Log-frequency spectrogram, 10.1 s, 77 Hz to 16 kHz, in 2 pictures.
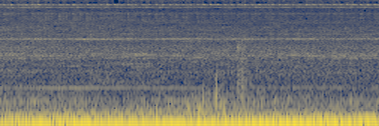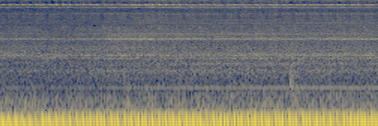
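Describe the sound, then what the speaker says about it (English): A 1974 Alfa Romeo engine idles steadily with a low, even rumble and a faint whine, with a couple of brief clicks partway through. "It's idling pretty nicely."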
